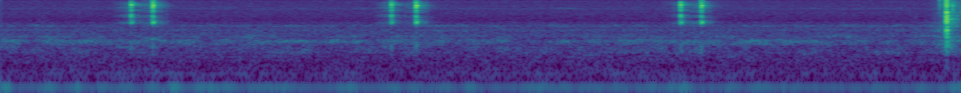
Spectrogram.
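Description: Computer mouse clicks come in quick pairs, repeating three times at a steady pace, crisp and close over a faint hum in an otherwise quiet room.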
